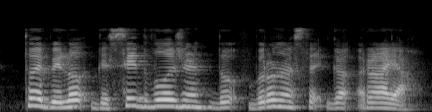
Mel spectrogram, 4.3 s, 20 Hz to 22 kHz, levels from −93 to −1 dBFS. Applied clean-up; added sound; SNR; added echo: none; none; none; none.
